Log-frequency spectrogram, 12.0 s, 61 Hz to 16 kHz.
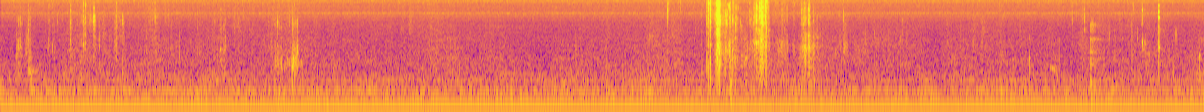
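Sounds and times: faint low hum: 0:00.0 - 0:12.0
pages being turned: 0:07.0 - 0:08.2.

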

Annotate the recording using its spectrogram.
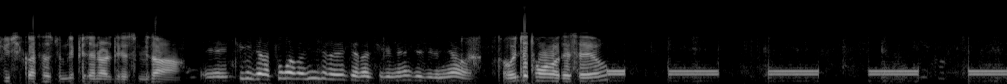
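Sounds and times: telephone busy tone beeps: 0:06.0 - 0:10.0.

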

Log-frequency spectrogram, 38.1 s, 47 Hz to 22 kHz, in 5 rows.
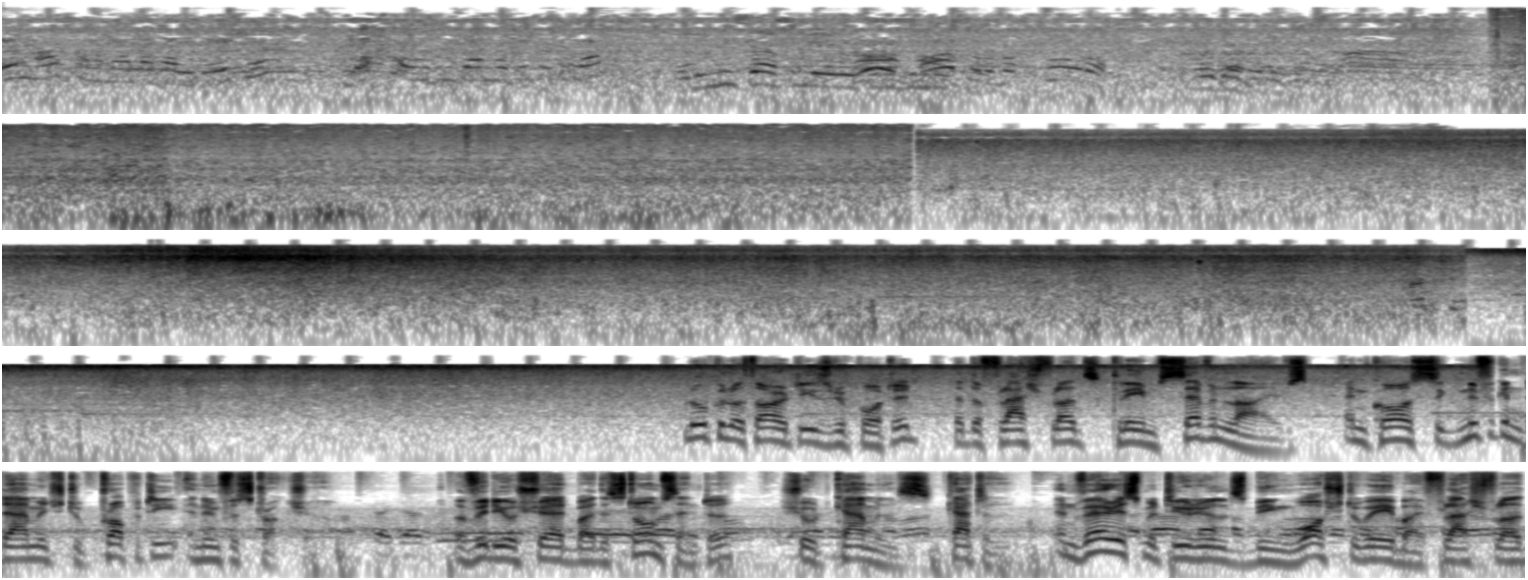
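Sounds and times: floodwater rushing: 0:00.0 - 0:34.9
wind buffeting microphone: 0:07.4 - 0:23.8.

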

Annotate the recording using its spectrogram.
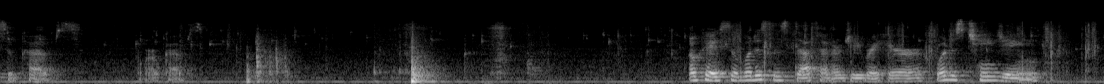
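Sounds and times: water trickling and dripping: 0:00.0 - 0:11.0
cards shuffling and rustling: 0:07.3 - 0:11.0.

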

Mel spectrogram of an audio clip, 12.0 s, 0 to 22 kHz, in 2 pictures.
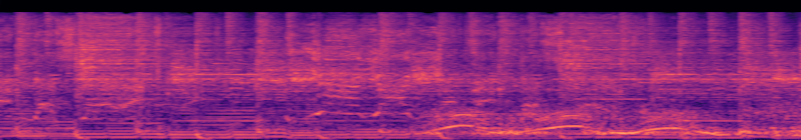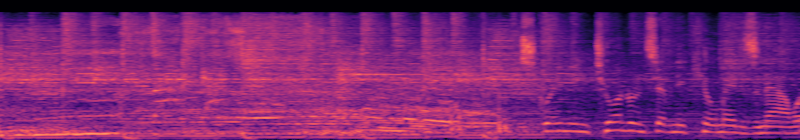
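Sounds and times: backing music: 0:00.0 - 0:12.0
race car engine passing: 0:03.2 - 0:10.0.

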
